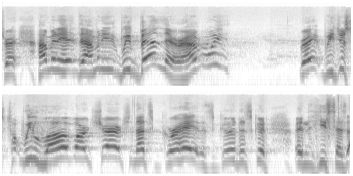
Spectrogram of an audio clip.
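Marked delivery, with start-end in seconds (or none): 0.4-5.5 rally the crowd's agreement; pitched-up eager enthusiasm; excited. Real, not acted. Pastor excited about loving church.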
